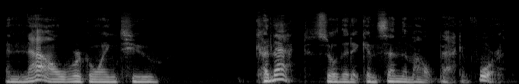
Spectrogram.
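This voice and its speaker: Casual male tutorial host, slightly husky. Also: medium pitch, expressive, unhurried. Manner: informal, reassuring asides with rhetorical check-ins. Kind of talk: casual step-by-step software tutorial.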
